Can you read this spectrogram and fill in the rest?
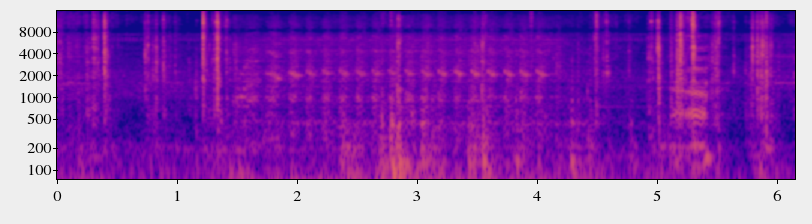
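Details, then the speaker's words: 1999 Honda Civic with stalling on throttle (ignition coil tested good) on test drive: uneven, lumpy idle sagging and hunting, about to stall; owner suspects clogged fuel filter, not confirmed. "there you go yes I guess it's not running fine I'm just gonna try and get it back where it was yeah it really wants to die"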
